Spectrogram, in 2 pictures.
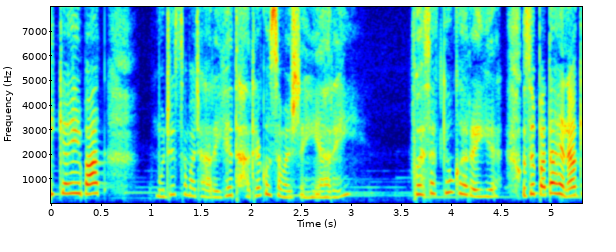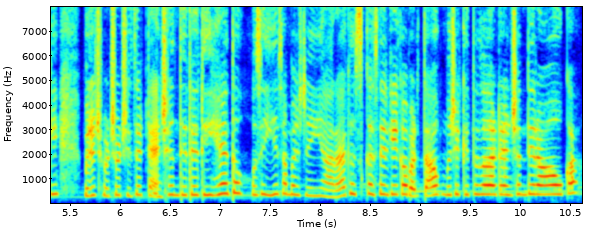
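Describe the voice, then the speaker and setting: A woman storyteller narrating an emotional audiobook romance, speaking in the first person and acting out a tense phone call, with hesitant, stammering pauses. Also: extremely high pitch, darkish tone. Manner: emotional, voices both friends with hesitant stammers.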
